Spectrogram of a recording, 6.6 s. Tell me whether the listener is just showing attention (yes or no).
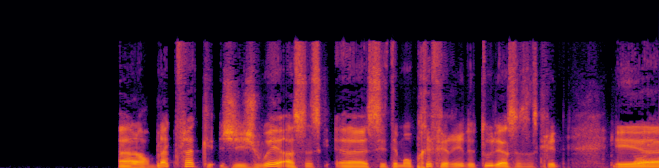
yes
